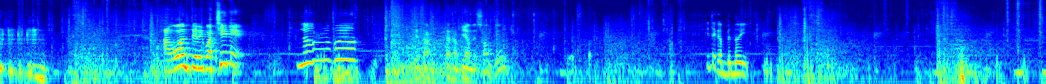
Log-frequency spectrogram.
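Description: A sniper rifle fires sharp, loud shots.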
